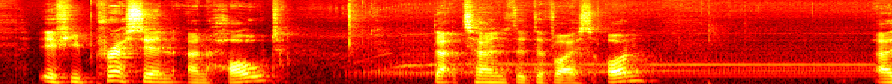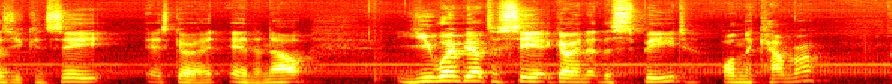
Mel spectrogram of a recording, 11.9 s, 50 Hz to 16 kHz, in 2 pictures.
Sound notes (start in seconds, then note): 4.2 massage gun whirring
